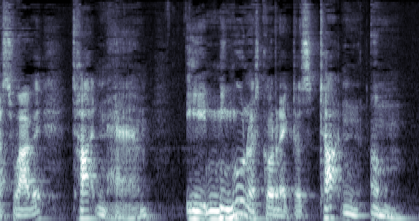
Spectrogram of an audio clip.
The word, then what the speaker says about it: Tottenham: east west mhmm ham humming hey we don't pronounce that tot we say Tottenham he says soup or nay but one of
